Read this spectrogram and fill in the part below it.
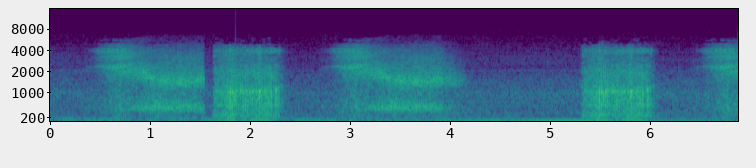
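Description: A dog grumbles and snorts in loud, wheezy breaths.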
